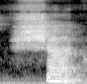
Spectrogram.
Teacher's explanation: it sounds like this shun like we hear in motion so it almost sounds like we have a sh and u n here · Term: tricky syllable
